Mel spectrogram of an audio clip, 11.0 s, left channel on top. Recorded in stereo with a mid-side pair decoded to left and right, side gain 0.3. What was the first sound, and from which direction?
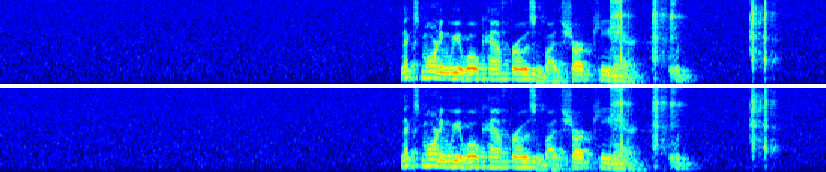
A man speaking, 35° left.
